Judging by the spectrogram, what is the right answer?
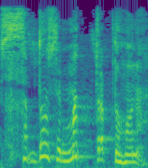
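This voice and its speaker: A man giving a spiritual discourse as a teacher, speaking in short, lyrical phrases with long pauses and repeated lines for emphasis. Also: a little high, sing-song, a little hiss or hum.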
